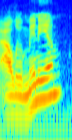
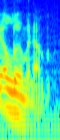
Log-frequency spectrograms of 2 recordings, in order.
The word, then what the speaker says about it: aluminum: not just Britain, European, like, we drop one of the I's when we pronounce it, but no, in America's spelling, aluminum is missing an I. So it should be aluminium, but we say aluminum.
